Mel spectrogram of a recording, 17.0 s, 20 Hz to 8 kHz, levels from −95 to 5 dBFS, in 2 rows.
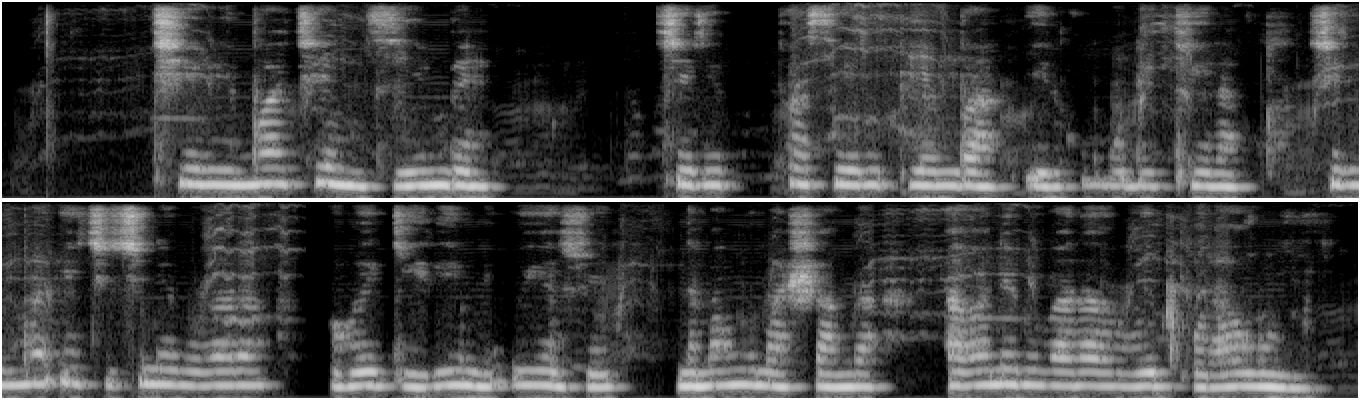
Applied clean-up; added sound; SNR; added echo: neural separator model SepFormer DNS4.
